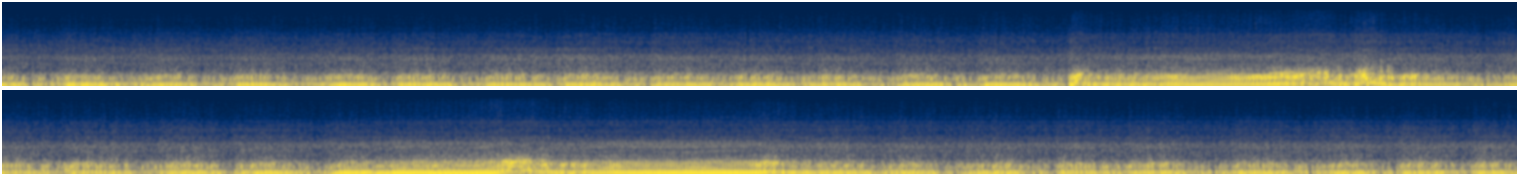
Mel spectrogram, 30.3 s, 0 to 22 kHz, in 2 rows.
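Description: BMW S1000RR superbike's inline-four engine running at low revs as the bike rolls slowly. Twice, about ten seconds in and again around nineteen seconds, the rider opens the throttle for a few seconds and the engine note rises and then falls back.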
